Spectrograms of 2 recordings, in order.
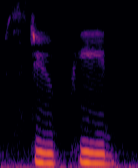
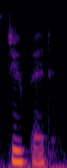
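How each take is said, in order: First: It is said with a thick French accent. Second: It is said in a plain English accent.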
